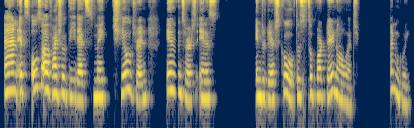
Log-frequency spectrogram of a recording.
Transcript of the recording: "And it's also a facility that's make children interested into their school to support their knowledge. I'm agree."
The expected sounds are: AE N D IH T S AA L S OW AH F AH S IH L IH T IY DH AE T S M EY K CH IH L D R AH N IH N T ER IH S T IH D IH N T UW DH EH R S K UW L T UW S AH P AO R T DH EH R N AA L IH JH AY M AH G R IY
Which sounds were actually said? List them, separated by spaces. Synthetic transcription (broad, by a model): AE N D IH T S AA L S OW AH F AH SH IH L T IY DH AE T S M EY K CH IH L D R AH N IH N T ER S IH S IH N T UW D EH R S K UW L T UW S AH P AO R T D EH R N AA L IH JH AY M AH G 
